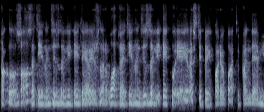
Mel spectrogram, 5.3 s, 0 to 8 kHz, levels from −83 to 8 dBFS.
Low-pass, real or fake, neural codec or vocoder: 7.2 kHz; fake; vocoder, 22.05 kHz, 80 mel bands, HiFi-GAN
